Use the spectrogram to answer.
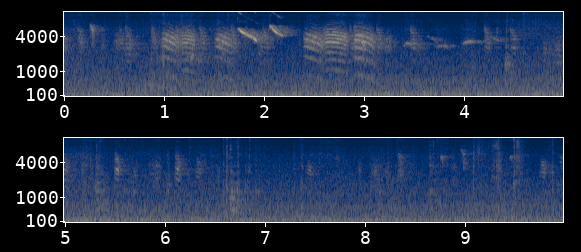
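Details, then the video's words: African goldfinch song: a loud burst of bright, high chirps and twittering in the first seconds, trailing off into faint scattered tweets over quiet background hiss. "اسمع صوت الحسون الافريقي"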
